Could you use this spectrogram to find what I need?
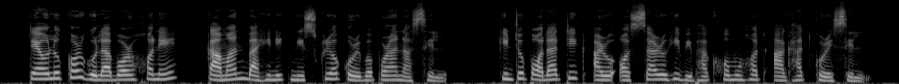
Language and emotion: Assamese, neutral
